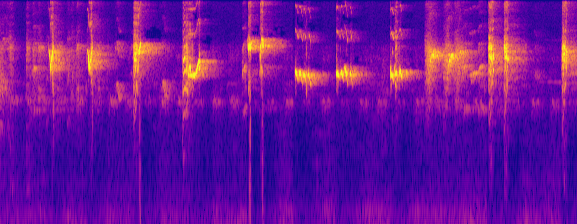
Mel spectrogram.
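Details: A kolibri ninja in the morning dew gives a string of separate high, slurred chirps about twice a second, some rising, some falling, with faint low background noise.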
